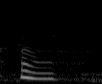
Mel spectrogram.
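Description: A bird sings a single clear, slightly falling call lasting about a third of a second, fairly loud against a quiet outdoor background.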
